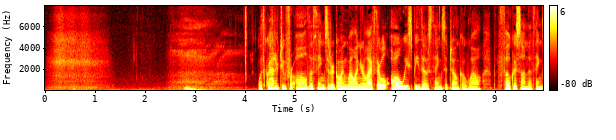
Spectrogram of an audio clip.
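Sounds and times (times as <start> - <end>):
deep breath: 0.0 - 1.4, 2.4 - 4.0
speech: 4.3 - 9.9.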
